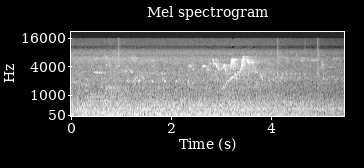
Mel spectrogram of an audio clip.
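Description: Quiet outdoor background hiss with a short run of high bird chirps about three seconds in.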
